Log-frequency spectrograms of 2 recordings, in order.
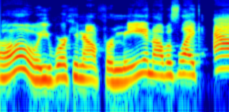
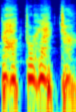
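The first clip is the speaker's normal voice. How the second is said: very frantic, put-on West Virginian accent; 3 semitones lower than usual. Quoting one of Clarice's last lines, put-on frantic Clarice voice. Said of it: "Just very frantic, very West Virginian for some reason".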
